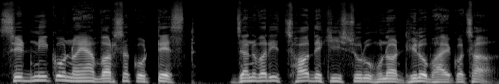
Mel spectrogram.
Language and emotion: Nepali, neutral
